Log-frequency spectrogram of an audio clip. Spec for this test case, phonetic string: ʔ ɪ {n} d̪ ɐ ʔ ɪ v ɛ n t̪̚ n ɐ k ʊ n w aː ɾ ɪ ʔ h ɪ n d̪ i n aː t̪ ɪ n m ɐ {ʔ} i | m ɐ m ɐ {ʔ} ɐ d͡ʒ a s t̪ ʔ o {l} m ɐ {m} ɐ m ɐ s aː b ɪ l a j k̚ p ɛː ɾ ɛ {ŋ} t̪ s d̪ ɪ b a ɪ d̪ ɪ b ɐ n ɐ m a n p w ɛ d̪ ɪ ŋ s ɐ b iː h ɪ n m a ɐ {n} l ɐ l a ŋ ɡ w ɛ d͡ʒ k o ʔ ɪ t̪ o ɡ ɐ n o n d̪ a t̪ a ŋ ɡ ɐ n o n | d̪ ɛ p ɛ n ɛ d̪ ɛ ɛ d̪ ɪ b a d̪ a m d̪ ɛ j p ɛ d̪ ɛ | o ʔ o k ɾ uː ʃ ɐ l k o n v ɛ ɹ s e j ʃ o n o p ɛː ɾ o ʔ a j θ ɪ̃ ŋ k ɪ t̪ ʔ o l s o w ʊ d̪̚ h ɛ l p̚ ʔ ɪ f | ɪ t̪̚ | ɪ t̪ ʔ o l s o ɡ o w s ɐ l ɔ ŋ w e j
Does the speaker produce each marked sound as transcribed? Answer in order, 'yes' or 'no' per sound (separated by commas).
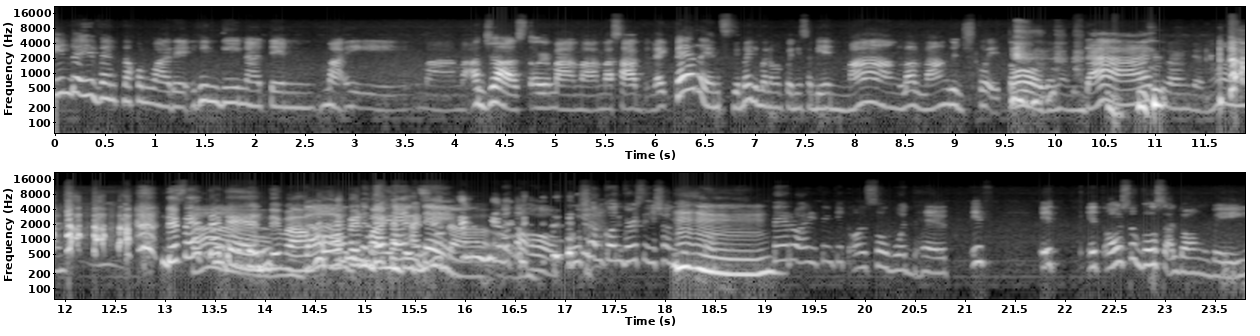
yes, yes, yes, no, yes, no, no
